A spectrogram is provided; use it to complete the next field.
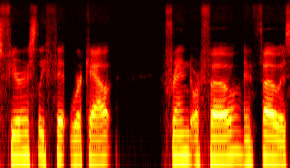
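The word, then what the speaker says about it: faux: Cher Negotiates New York, American Betty in Paris, Achieving Personal Perfection, Cher's Furiously Fit Workout, Friend or Foe, and foe is spelled like F-A-U-X.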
